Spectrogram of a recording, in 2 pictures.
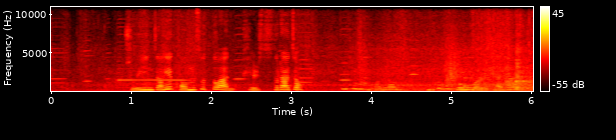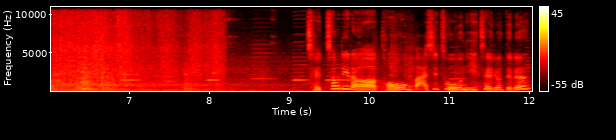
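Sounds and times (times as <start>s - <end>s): plastic bags rustling: 0.0s - 8.2s.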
